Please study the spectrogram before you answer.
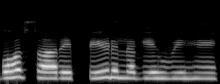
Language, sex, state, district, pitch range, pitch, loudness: Hindi, female, Bihar, Saran, 275-295 Hz, 280 Hz, -16 LUFS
